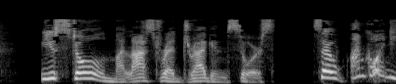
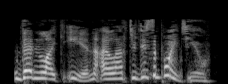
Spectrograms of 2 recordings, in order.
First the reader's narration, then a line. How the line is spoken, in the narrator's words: I snapped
